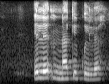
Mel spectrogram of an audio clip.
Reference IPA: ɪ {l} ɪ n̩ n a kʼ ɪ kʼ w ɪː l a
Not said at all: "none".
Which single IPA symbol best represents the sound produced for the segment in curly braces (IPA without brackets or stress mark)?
l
